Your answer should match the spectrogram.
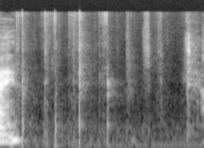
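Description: A deck of tarot cards being shuffled by hand: a string of light, irregular clicks as the cards tap and slide together.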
